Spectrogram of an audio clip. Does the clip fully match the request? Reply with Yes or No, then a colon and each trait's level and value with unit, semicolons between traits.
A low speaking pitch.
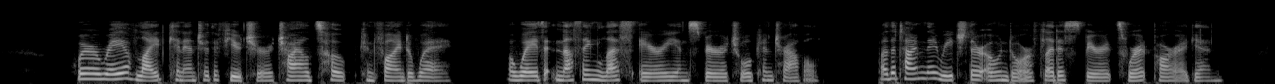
No: medium, 185 Hz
